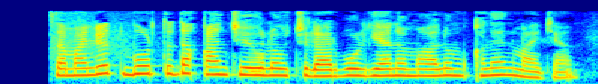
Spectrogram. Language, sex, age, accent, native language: Uzbek, female, 19-29, Farg'ona, Uzbek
